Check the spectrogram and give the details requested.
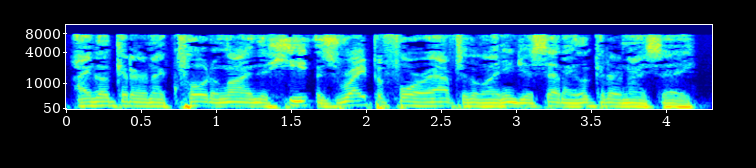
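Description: A man's voice: lowish voice, fairly even intonation, rapid-fire, a little mellow, husky, no echo. A man co-hosting a comedy radio show, cracking jokes and telling stories. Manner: joking, wisecracking asides. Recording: dull lo-fi radio broadcast.

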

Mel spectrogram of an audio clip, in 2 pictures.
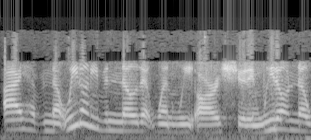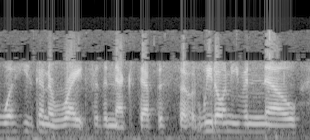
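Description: A woman's voice: fairly low pitch, a little fast, muffled recording, a little hiss or hum. A woman actress chatting as a guest in a casual interview, full of fillers like "you know" and "like.". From first-generation American, family from Latvia.

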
